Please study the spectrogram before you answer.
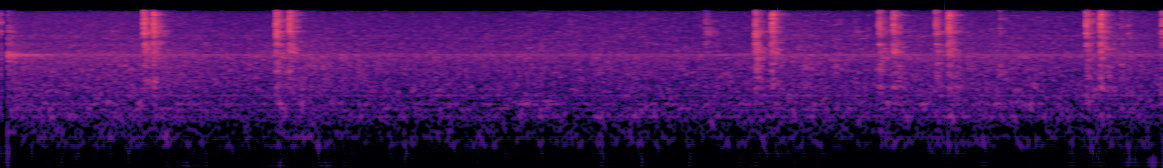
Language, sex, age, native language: Icelandic, female, 50-59, Icelandic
